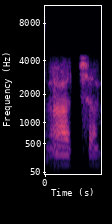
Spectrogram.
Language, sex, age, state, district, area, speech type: Santali, male, 18-30, West Bengal, Birbhum, rural, conversation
